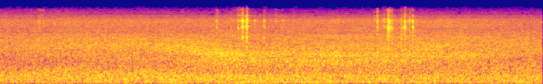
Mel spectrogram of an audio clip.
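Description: Surf washing over rocks and wind buffeting the microphone: a steady rushing rumble, with a few faint light clicks about halfway through.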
